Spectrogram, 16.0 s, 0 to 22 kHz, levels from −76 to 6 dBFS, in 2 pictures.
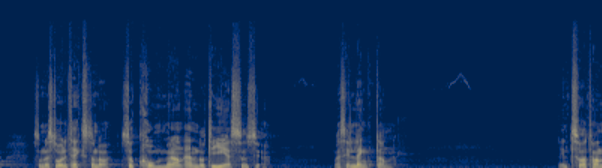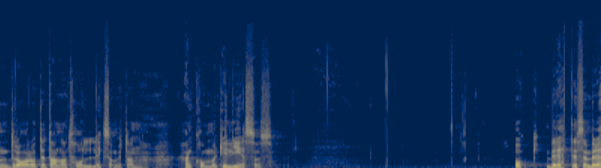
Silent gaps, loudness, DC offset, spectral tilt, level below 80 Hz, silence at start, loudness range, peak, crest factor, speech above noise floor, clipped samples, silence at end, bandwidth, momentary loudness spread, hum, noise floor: none; -26 LUFS; under 0.1%; -3.5 dB/octave; under -90 dBFS; 0.45 s; 7 LU; -4 dBFS; 24 dB; 43 dB; under 0.1%; 0 s; 19.5 kHz; 17 LU; none; -68 dBFS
